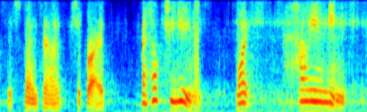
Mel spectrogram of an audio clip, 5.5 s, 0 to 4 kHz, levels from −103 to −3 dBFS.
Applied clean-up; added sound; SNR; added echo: neural separator model SepFormer DNS4.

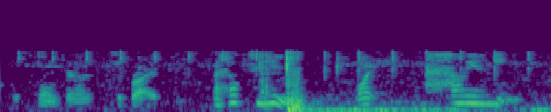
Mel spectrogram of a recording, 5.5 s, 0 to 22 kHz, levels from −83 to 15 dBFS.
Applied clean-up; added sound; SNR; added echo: classical method Wiener filter.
